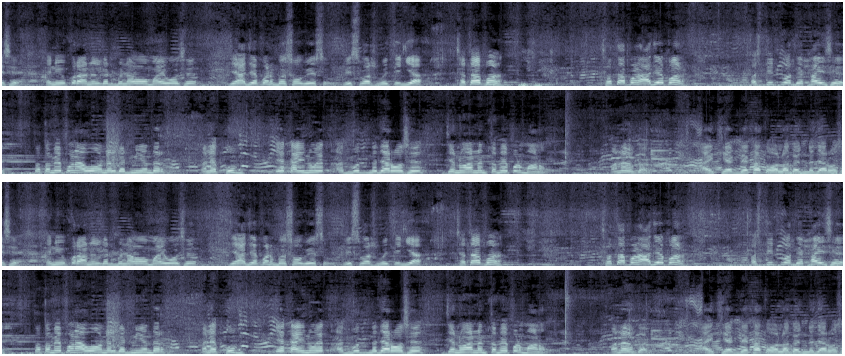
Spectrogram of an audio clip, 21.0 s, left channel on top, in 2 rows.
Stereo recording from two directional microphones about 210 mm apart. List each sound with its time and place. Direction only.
0.0 s speech: centre (ahead or behind)
4.7 s speech: 20° left (ahead or behind)
7.5 s a man's voice: centre (ahead or behind)
19.1 s speech: 5° left (ahead or behind)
